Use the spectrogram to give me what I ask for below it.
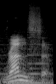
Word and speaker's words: Rampisham: Starting in Biaulio, Bewley, head over to Rampisham, Ransom, then down to Mousehole.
